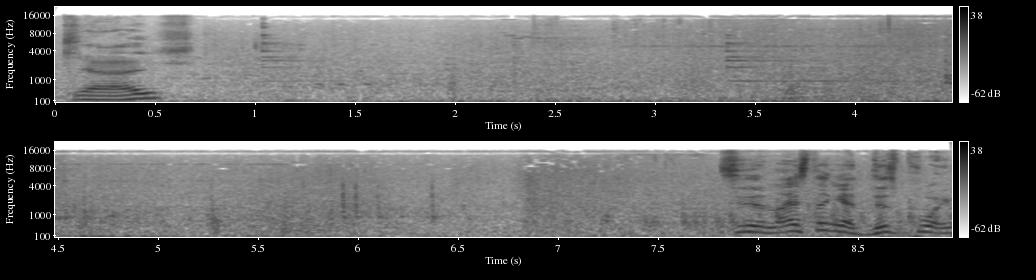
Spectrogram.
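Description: Sea waves wash against a sailing ship's hull.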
